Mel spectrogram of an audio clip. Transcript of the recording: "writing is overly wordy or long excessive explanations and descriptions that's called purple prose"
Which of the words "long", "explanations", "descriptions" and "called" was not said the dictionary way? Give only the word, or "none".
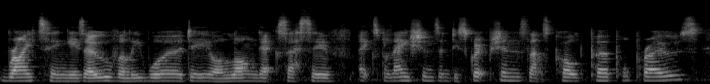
none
